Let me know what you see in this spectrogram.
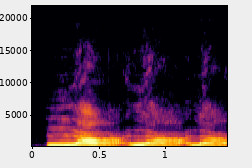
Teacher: There's la, la, la, a very pronounced la, flicking the tongue right forward. La, la, la, la, la, which again brings your tongue to life.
